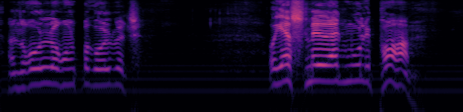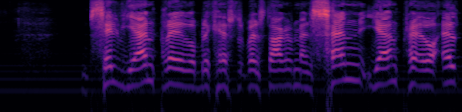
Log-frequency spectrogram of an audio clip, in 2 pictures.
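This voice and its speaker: Male preacher, high bright voice, storytelling sermon, loud bursts then quiet asides, faint music under.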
